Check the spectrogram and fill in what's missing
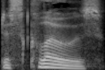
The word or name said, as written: disclose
